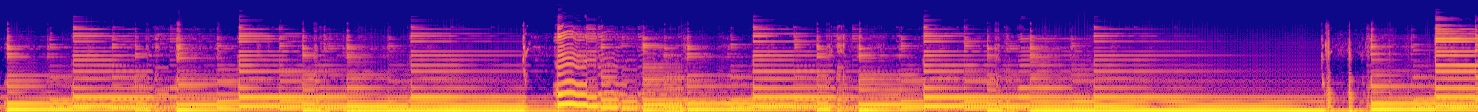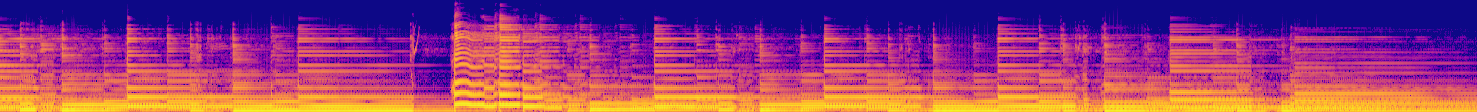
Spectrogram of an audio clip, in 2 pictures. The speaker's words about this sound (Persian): صدای گیتار الکتریک در حالت کلی به دو نوع مختلف تقسیم میشه: زلال یا کلین و خشن یا همراه با دیستورژن. صدای کلین گیتار الکتریک اینطوریه.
